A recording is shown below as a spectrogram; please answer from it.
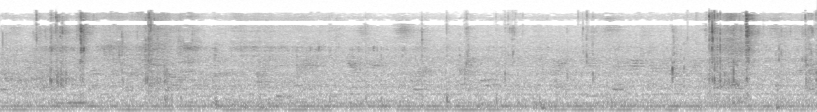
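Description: Biting into and chewing boiled corn on the cob: faint crunching and moist chewing clicks, with another bite about seven seconds in.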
